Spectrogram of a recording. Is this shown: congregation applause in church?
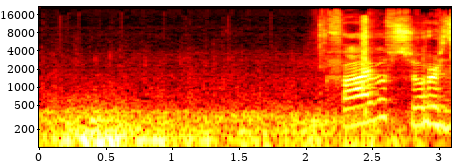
no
